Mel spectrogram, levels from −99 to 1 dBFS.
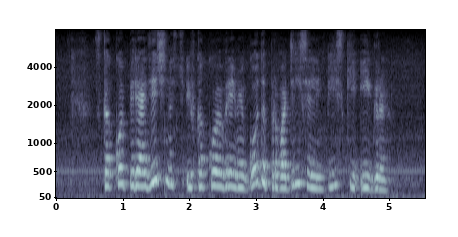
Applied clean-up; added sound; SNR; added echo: none; none; none; none.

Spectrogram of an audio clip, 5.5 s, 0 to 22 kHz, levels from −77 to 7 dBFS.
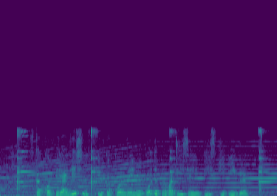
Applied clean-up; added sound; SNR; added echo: none; Alarm + Chink, clink; 8 dB; none.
